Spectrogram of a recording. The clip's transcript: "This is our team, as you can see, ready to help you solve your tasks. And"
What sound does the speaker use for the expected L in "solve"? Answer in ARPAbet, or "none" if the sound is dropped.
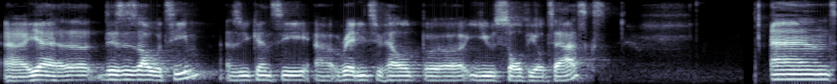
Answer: L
